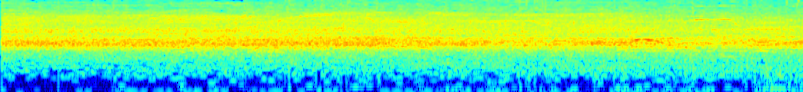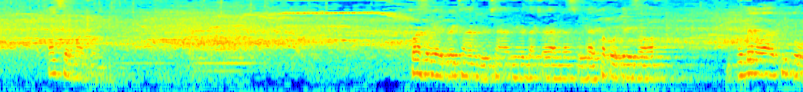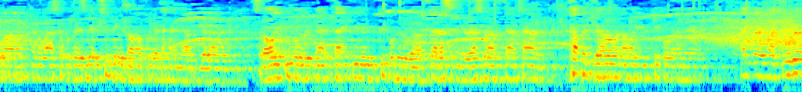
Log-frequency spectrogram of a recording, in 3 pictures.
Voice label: banter

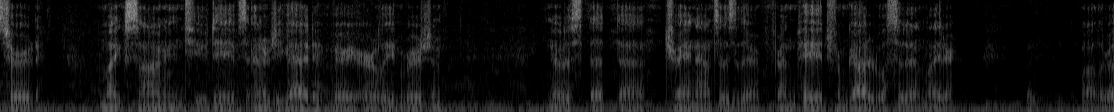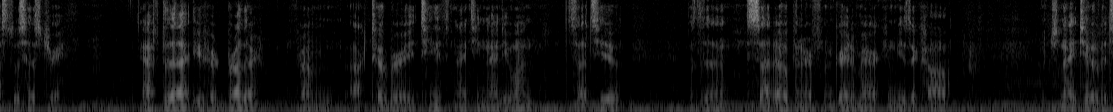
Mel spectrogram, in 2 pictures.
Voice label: radio banter; Lemonwheel

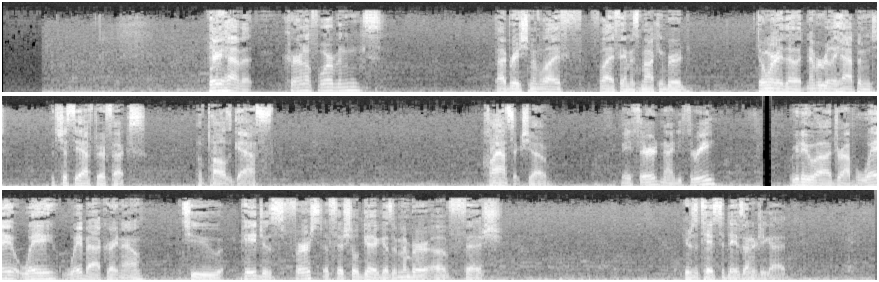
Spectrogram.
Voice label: radio banter; Bonnaroo

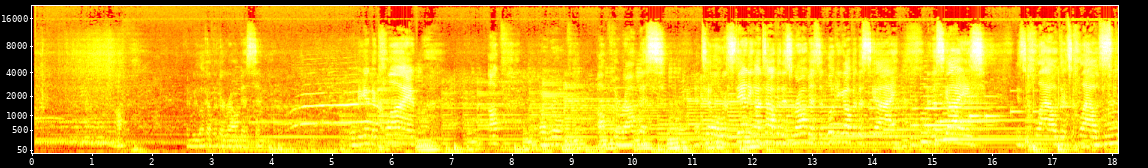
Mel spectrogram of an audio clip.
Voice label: Narration

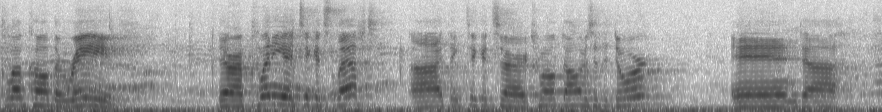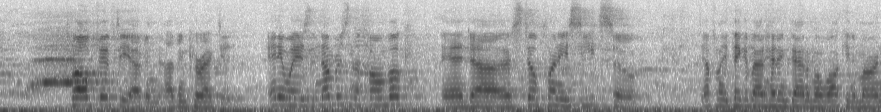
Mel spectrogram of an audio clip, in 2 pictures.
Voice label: announcement

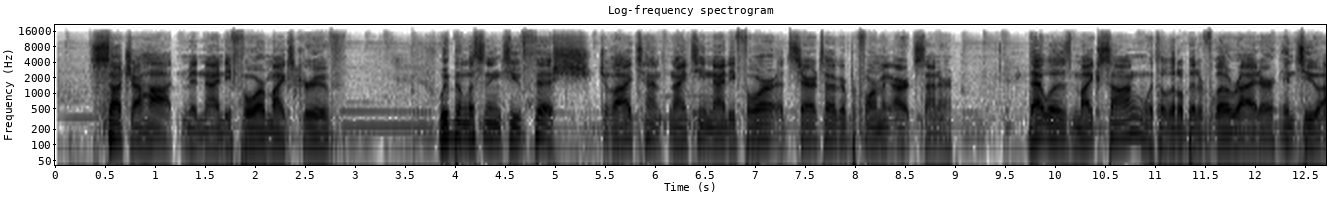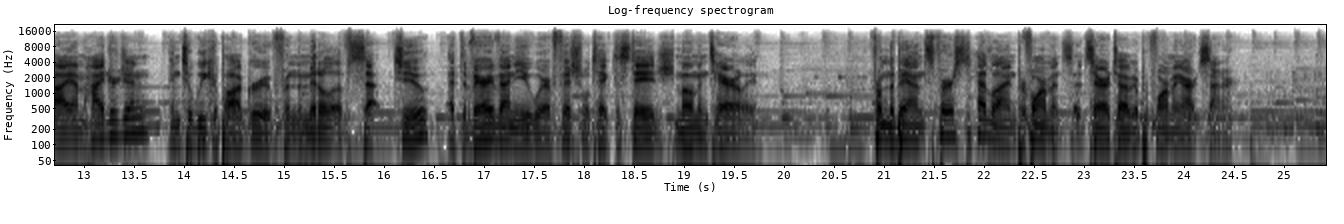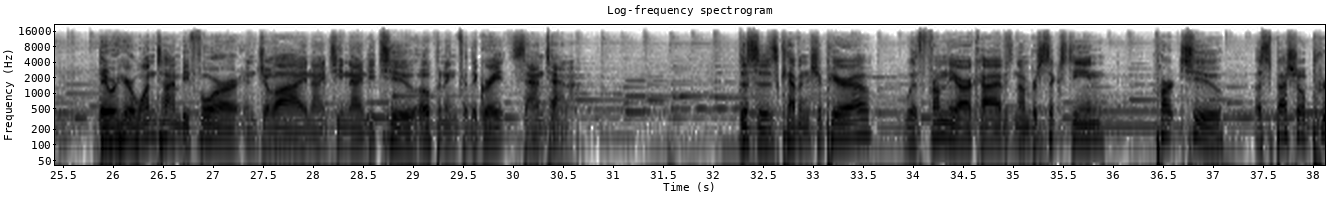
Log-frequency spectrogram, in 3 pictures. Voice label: radio banter; SPAC

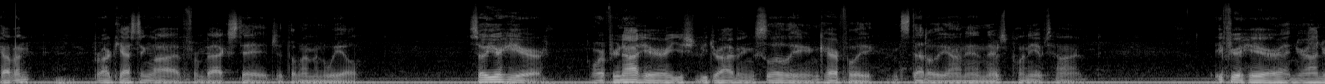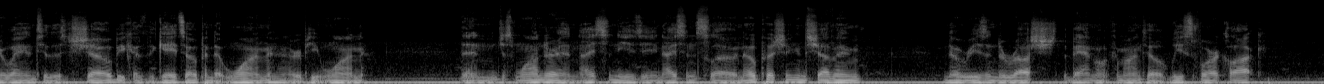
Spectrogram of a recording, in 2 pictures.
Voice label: radio banter; Lemonwheel

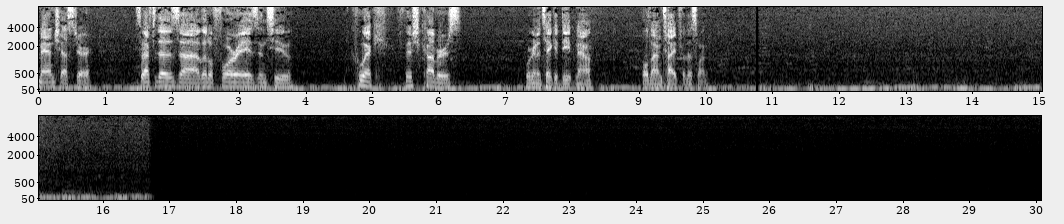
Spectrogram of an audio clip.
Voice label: radio banter; Bonnaroo

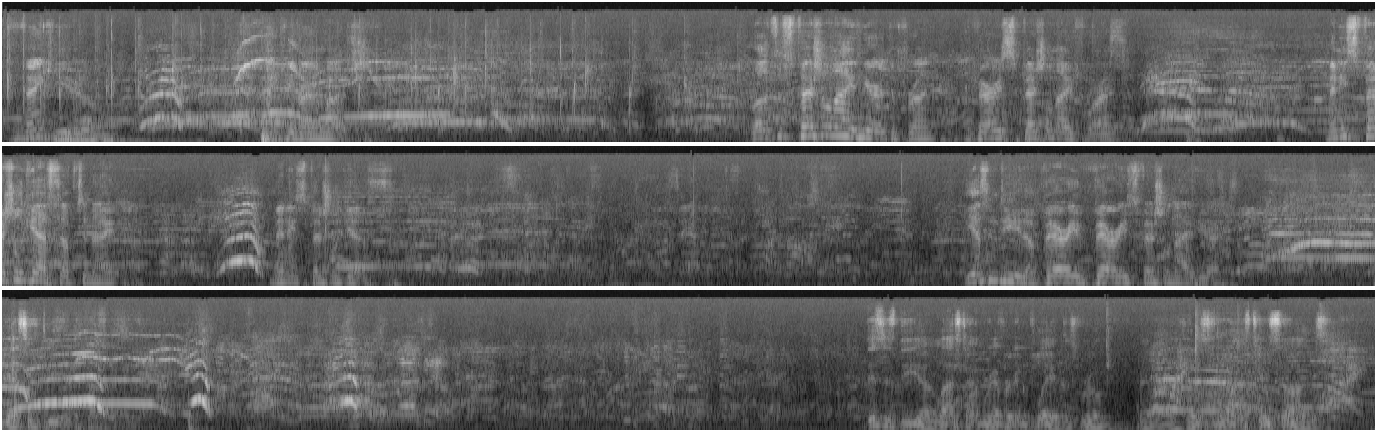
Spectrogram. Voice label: banter

